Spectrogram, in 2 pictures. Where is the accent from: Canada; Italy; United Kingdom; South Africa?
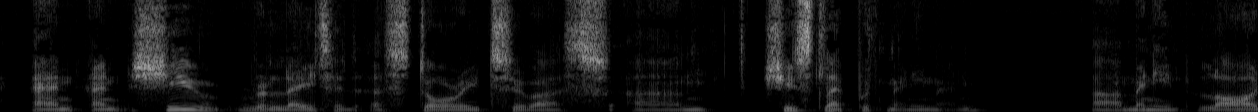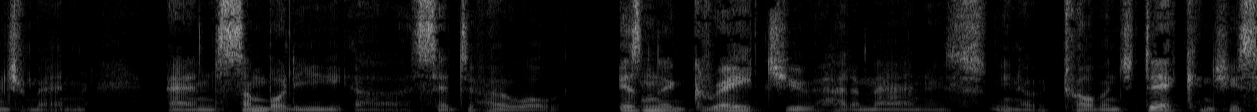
South Africa; I'm from South Africa, so this was a way for me to try and give back to the country that gave me so much.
